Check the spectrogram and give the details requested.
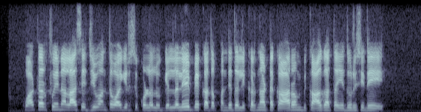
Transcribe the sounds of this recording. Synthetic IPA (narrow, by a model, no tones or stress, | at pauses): kʋaːɾʈɐɾpʰɐjnɐlaːsed͡ʒiːʋɐnt̪ɐʋaːɡiɾisikɔɭːɐluɡɛlːɐle̞ːbɛːkaːd̪ɐpɐnd̪jɐd̪ɐlːikɐɾnaːʈɐkɐaːɾɐmbikɐaːɡaːt̪ɐed̪uɾisid̪e̞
